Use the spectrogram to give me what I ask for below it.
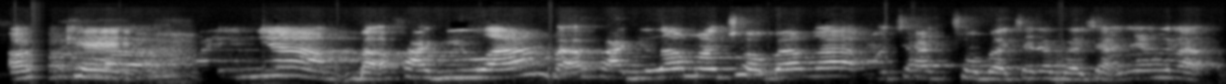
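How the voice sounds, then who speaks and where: Guru perempuan bersuara tinggi, santai. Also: female voice, high voice, a little slow, pushed and bright. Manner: chatty, calls herself kakak, coaxes students to answer. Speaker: English tutor. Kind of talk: online class teaching. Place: room growing dark, using a flashlight. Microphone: video call. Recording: dull lo-fi video call audio.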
